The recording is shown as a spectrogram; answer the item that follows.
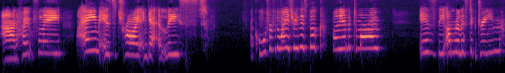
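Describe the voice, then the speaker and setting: A young woman, a book vlogger, chats casually to the camera in a very high, bright, forceful voice at a moderate pace. She rambles, with lots of ums and repeats. She sounds stuffy, sore-throated and lethargic.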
